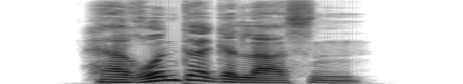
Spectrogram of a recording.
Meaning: past participle of herunterlassen
- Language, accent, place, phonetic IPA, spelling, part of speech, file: German, Germany, Berlin, [hɛˈʁʊntɐɡəˌlasn̩], heruntergelassen, verb, De-heruntergelassen.ogg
